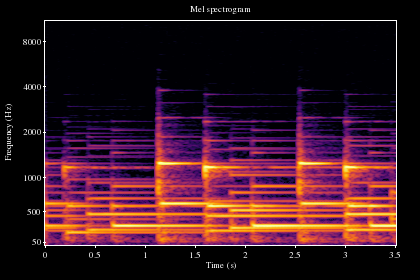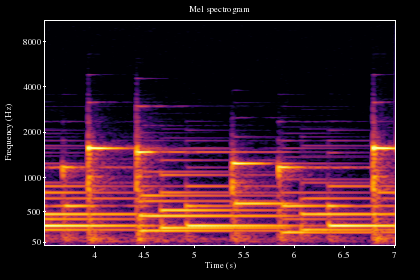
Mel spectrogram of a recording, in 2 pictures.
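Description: Background piano music: a gentle, even melody with notes and chords struck about twice a second.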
